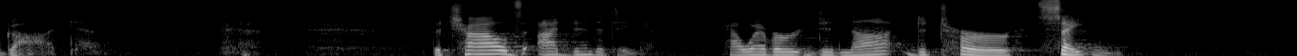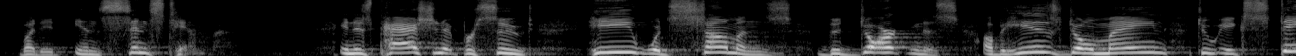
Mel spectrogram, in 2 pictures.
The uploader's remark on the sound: from our service on December 31, 2023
